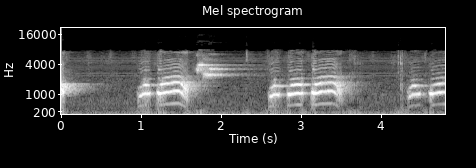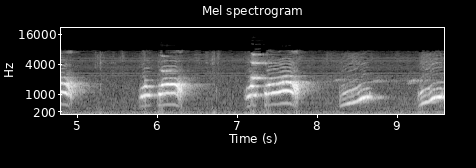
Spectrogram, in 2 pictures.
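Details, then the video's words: Straw-headed bulbul, cucakrowo, imitating other birds, cats and humans: rasping, voice-like stacked notes in short groups, repeated roughly every one and a half seconds, ending in falling whistles. "suara burung cucakrowo isian dengan suara suara aneh bisa suara burung jenis lain, kucing, manusia"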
